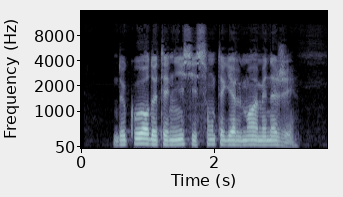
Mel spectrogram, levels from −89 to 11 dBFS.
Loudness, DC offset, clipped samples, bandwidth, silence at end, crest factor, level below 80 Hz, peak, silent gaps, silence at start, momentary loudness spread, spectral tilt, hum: -19 LUFS; under 0.1%; under 0.1%; 11.5 kHz; 0.45 s; 18 dB; -52 dBFS; -2 dBFS; none; 0.5 s; 11 LU; -6 dB/octave; none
